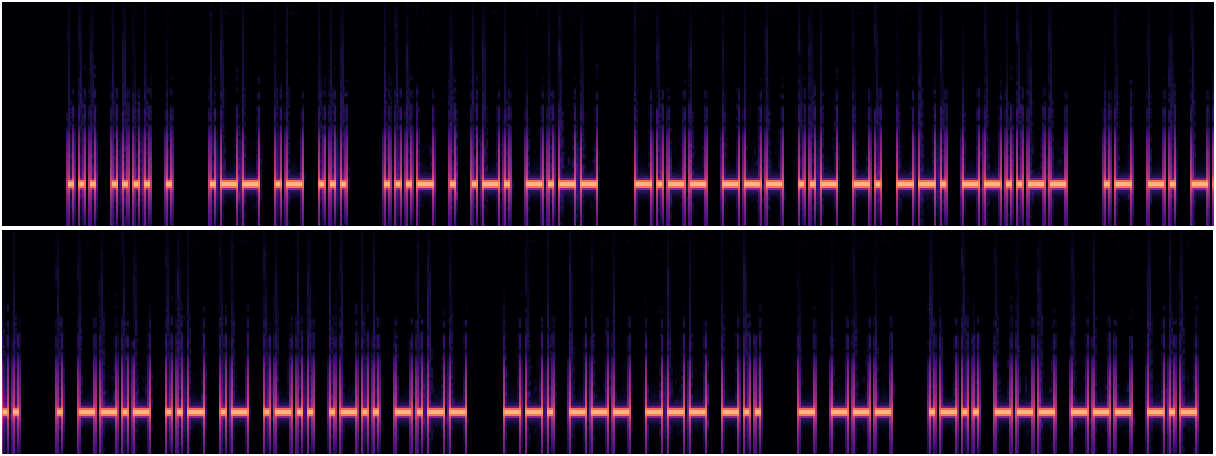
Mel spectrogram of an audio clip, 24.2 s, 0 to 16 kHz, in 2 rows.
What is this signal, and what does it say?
Morse code, heard as a keyed tone, about 22 wpm, 700 Hz. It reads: SHE WAS VERY YOUNG, AND EQUALLY GOOD TO LOOK
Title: Sentences from Top 1400 Words 22wpm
